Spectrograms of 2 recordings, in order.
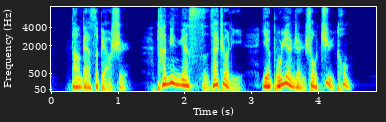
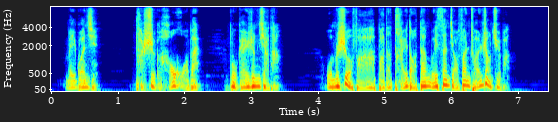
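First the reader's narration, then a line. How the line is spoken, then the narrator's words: Low voice. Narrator (Chinese): 船老大低声说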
